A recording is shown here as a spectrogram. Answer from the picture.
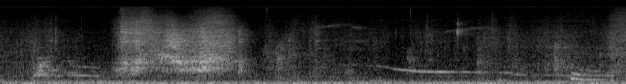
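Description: Clothing rustling as a t-shirt and shoulder harness are handled and pulled about on a child, followed by a long, slowly falling hum in a child's voice.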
